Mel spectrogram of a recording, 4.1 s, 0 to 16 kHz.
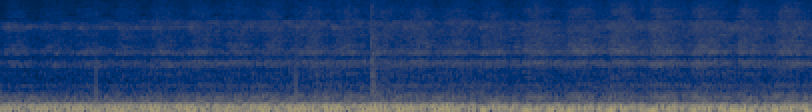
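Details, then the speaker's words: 1985 GM C10 pickup V8 idling in drive under load after an open carburetor vacuum port was plugged: low, smooth, steady rumble with no hunting or stumbling; normal idle in drive. "got it pluged plugged started up it purs like a kitten put it and drive underload just sits there and"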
